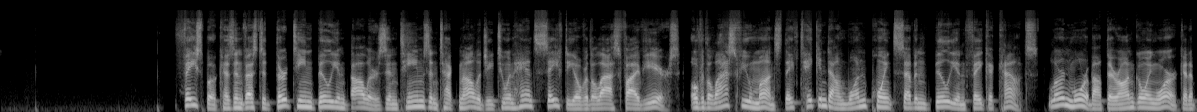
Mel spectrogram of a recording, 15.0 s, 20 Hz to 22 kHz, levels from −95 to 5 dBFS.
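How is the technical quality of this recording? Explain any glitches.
The recording has audible glitches. Between 3.21 and 13.03 s, about four scattered short gaps cause brief ticks and smears, from lost or late packets patched by extending the preceding sound.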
